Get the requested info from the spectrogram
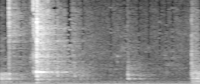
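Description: A short knock from objects being handled, about half a second in, over a steady low hum.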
